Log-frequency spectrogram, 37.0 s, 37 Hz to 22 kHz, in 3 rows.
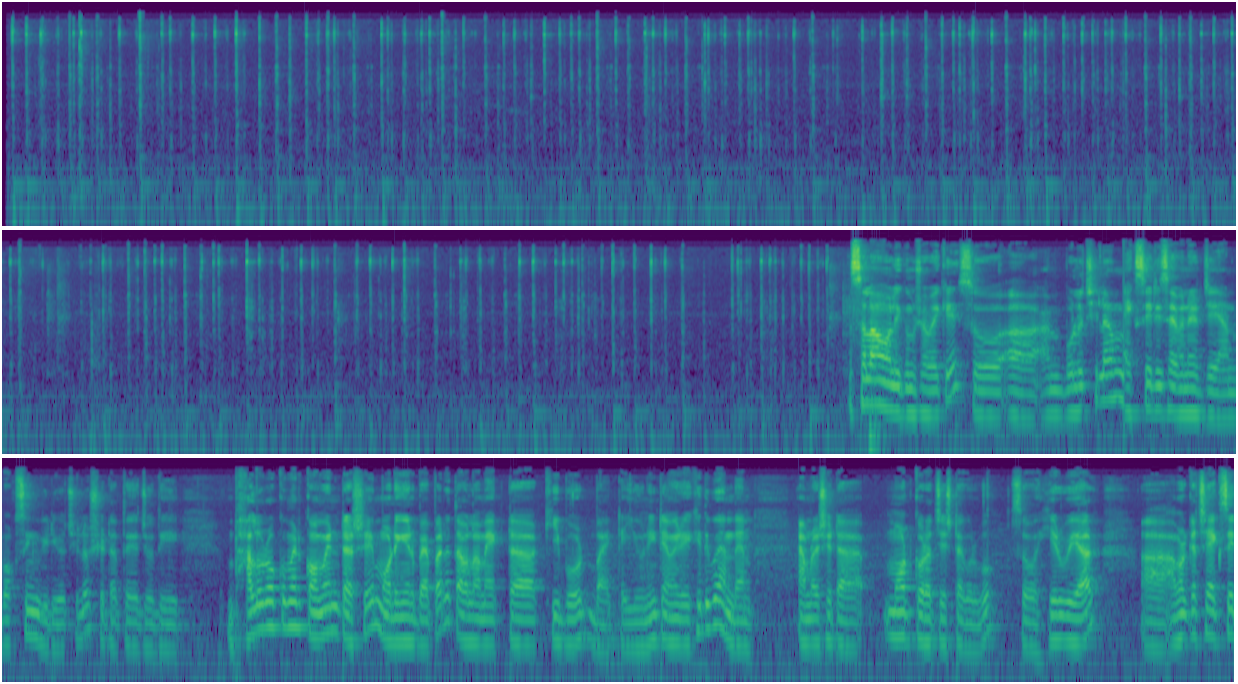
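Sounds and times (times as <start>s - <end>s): mechanical keyboard typing: 0.0s - 21.0s.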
